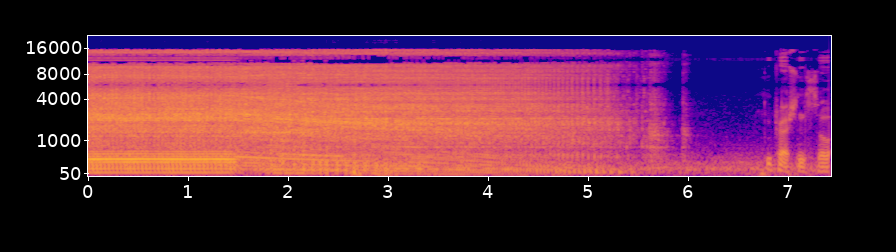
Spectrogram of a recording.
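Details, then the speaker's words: Series 1 Piaggio Ciao moped, reassembled with new gaskets and new head with decompressor: engine spins over fast, then winds down with soft even puffs and never fires; still lacks compression, leak not believed at the cases, sucking air suspected. "So, still have a lack of compression, but got a little further. I don't believe the leak is at the cases"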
